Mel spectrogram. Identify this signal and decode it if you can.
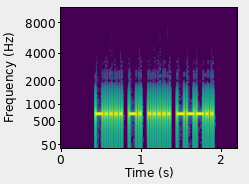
Morse code, heard as a keyed tone, about 39 wpm, 700 Hz. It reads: 6N58
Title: Common Cut Numbers - 4-Digit 40wpm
